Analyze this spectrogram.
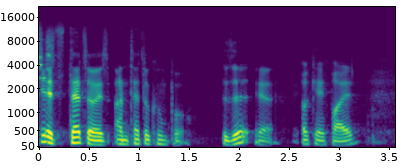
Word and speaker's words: Antetokounmpo: Okay, how do you pronounce it? Giannis Antetokounmpo, is that right? Maybe not. Antetokounmpo. Okay, whatever. It's Antetokounmpo.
